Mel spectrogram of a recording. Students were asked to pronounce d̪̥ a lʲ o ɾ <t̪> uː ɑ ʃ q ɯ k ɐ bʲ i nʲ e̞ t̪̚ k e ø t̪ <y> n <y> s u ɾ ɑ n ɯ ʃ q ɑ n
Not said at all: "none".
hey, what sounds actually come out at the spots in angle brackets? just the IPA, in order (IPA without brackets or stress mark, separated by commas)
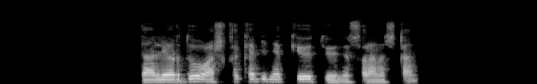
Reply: d̪, yː, y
